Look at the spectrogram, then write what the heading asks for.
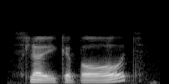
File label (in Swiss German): "laugebad", alsace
